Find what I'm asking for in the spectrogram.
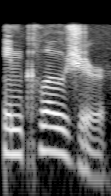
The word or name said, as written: inclosure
